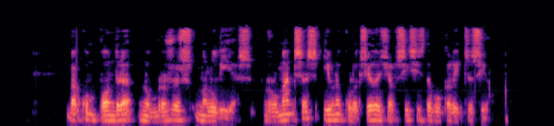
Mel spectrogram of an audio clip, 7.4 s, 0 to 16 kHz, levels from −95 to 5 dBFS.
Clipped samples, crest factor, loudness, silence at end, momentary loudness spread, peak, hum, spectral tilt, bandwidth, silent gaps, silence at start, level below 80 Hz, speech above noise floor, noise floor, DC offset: under 0.1%; 20 dB; -23 LUFS; 0.65 s; 8 LU; -4 dBFS; none; -4 dB/octave; 8.2 kHz; none; 0.9 s; -60 dBFS; over 67 dB; under -90 dBFS; under 0.1%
